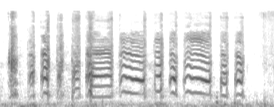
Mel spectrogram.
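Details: Red fox giving its laugh-like call: a rapid series of short, harsh yelping bursts, about two per second, mixed with a few longer wavering, harmonic-rich cries that dip and level off, in a quiet setting.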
